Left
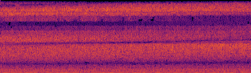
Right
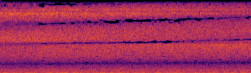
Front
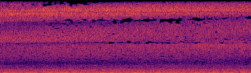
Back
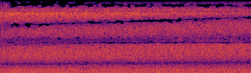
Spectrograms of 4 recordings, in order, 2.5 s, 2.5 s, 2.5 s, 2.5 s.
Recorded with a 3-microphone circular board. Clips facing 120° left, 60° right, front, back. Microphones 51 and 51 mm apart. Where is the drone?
170° right; by 2.5 s 165° right.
